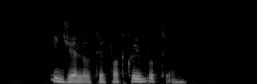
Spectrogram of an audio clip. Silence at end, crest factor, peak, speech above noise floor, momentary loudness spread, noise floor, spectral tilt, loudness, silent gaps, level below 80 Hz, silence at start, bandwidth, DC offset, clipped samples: 0.7 s; 18 dB; -22 dBFS; 30 dB; 15 LU; -67 dBFS; -8 dB/octave; -38 LUFS; none; -68 dBFS; 0.5 s; 15.5 kHz; under 0.1%; under 0.1%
